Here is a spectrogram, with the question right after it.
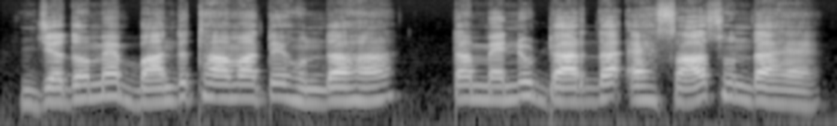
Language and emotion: Punjabi, fearful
